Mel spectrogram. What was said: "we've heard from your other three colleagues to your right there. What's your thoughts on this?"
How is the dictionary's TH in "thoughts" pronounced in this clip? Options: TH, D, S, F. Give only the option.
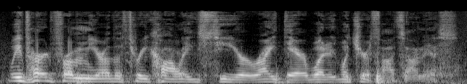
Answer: TH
